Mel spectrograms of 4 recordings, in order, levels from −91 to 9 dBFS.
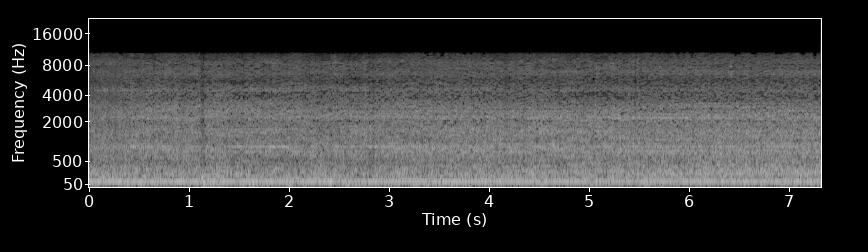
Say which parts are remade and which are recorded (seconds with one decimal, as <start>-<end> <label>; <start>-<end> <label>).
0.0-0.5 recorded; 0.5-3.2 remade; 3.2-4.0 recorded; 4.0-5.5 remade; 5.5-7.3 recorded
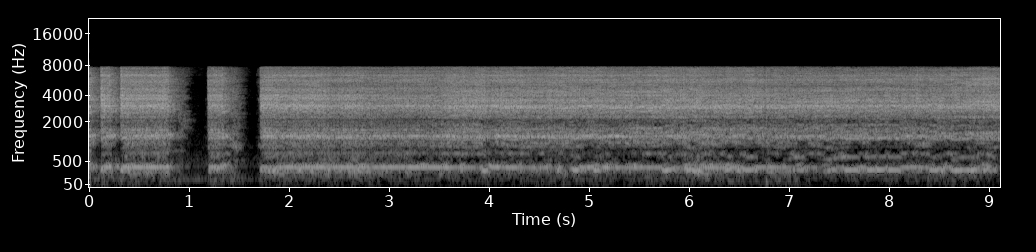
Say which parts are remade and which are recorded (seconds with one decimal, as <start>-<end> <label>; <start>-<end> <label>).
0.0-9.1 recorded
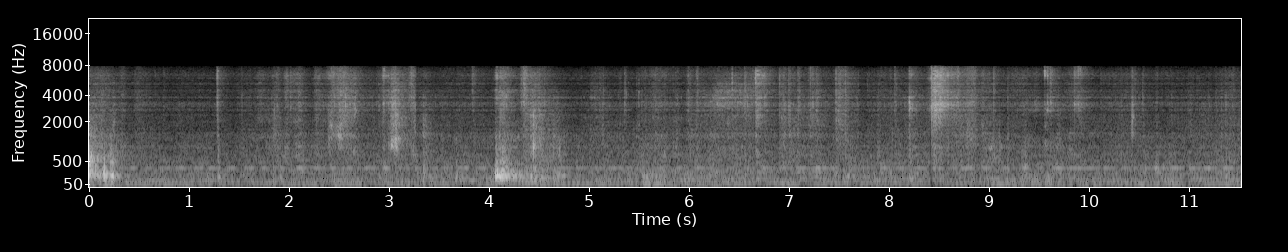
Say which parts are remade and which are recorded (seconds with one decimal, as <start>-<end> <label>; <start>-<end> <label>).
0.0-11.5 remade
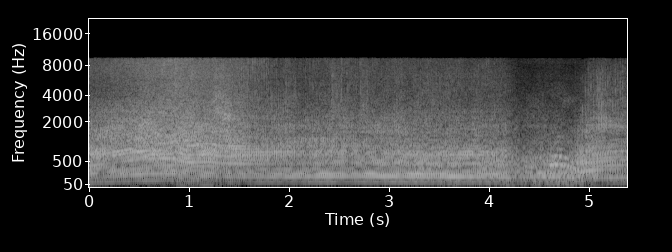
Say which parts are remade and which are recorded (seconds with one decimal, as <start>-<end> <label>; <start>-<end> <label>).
0.0-5.4 recorded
